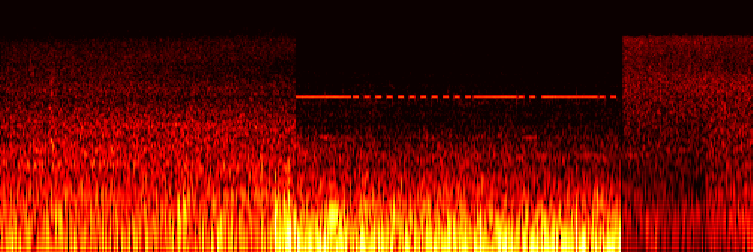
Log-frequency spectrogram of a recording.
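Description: Storm noise from heavy rain and flood water, in three cut-together clips: a steady rush, then from about four seconds in a louder deep rumble with a thin, steady high beep over it, then from about eight seconds in a lighter, even hiss of rain.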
